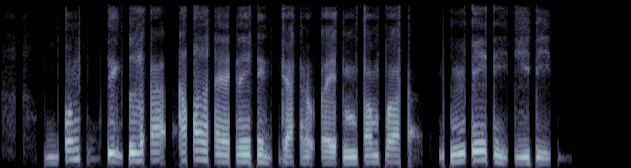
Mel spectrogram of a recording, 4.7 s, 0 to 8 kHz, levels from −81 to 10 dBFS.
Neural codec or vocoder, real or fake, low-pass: autoencoder, 48 kHz, 32 numbers a frame, DAC-VAE, trained on Japanese speech; fake; 7.2 kHz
